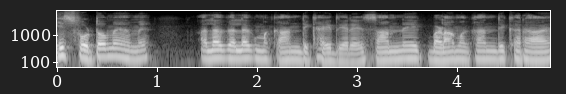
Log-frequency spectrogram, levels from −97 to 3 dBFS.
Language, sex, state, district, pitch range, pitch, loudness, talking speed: Hindi, male, Bihar, Lakhisarai, 120-140 Hz, 130 Hz, -19 LUFS, 220 wpm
